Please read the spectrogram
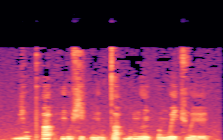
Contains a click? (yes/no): no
